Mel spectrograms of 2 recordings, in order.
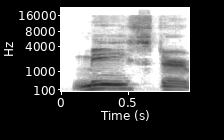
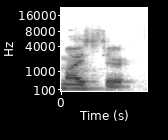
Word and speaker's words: Meister: University, California, Punter Mester. Man, how's it going, bro? Did I say your last name? Uh, it's it is Meister. Meister.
